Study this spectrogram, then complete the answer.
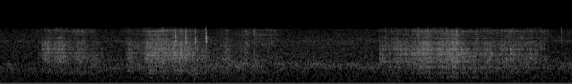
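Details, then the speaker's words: Bicycle wheel with minor lateral wobble, spinning after a first spoke-nipple adjustment pass: soft swishing scrape about once per turn as the rim still rubs the brake pad. "now on my first pass it was still rubbing and so I've decided just to make another pass but very very finely this time"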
